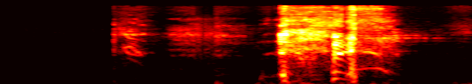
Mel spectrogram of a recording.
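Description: A man coughing: a few faint sounds, then a short, loud run of coughs about a second and a half in.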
